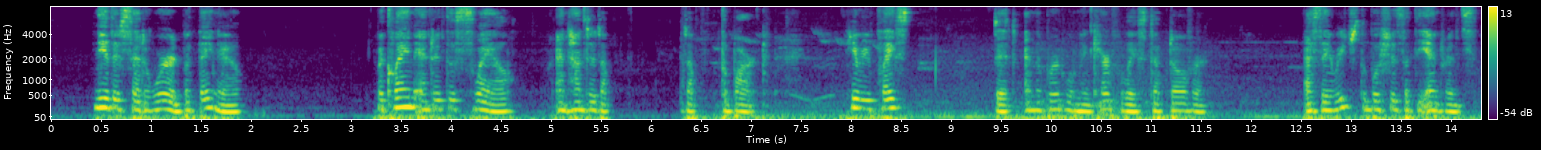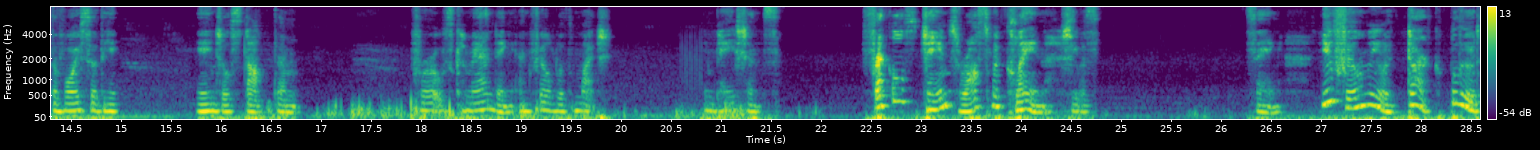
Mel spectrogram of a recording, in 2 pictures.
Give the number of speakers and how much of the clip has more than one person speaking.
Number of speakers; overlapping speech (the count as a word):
one, no overlap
